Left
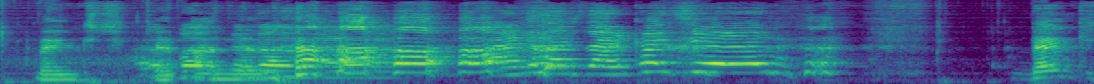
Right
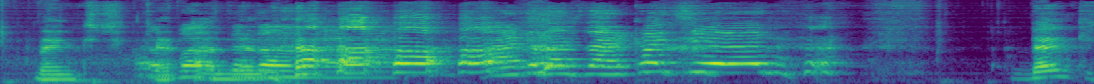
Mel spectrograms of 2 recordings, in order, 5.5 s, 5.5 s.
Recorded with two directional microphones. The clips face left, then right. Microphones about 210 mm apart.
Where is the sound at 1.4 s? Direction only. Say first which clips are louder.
Right 2 dB; 20° right (ahead or behind).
